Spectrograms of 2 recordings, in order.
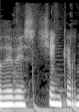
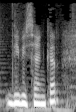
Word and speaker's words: DB Schenker: Ya he sabido pronunciarlo, ya me han dicho cómo hay que pronunciarlo, antes he dicho DB Schenker, ¿no? DB Schenker,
